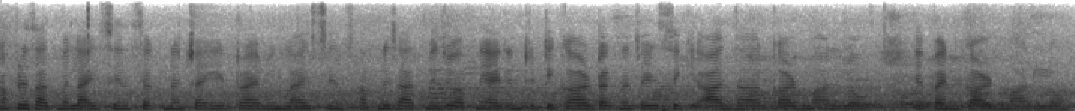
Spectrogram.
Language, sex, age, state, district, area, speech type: Urdu, female, 30-45, Uttar Pradesh, Aligarh, rural, spontaneous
